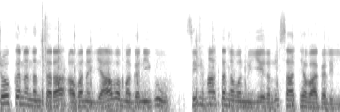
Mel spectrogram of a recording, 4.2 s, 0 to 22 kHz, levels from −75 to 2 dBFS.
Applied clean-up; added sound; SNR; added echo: neural mask model RNNoise.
